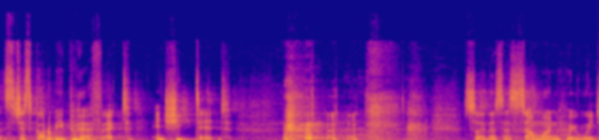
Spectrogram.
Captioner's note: laughs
